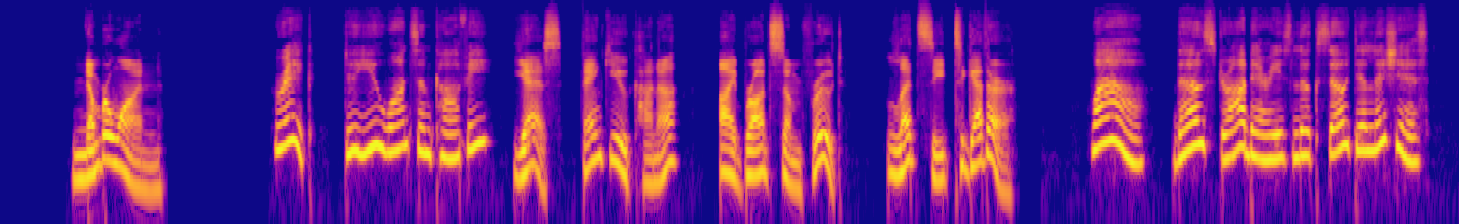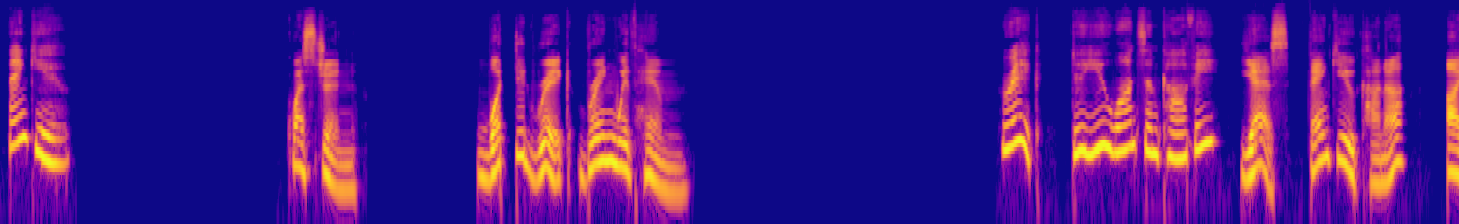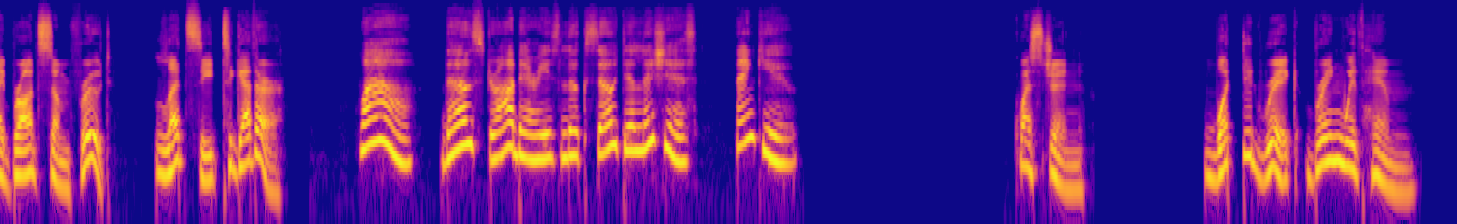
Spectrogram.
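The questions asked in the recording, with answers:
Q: What did Rick bring with him?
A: Some fruit (strawberries).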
